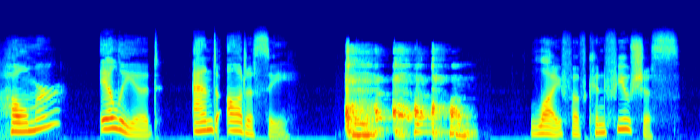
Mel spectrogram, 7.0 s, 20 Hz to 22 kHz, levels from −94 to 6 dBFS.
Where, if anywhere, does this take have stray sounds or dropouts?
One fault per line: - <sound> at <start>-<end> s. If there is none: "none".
- cough at 3.4-4.8 s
